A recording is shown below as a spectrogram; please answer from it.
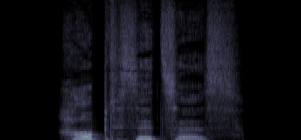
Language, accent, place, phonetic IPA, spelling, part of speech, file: German, Germany, Berlin, [ˈhaʊ̯ptˌzɪt͡səs], Hauptsitzes, noun, De-Hauptsitzes.ogg
- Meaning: genitive singular of Hauptsitz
